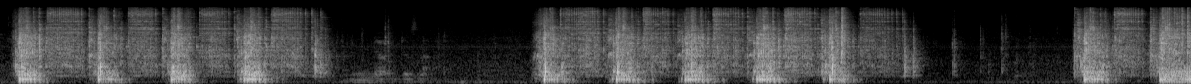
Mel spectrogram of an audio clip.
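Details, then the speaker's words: Poulan Pro chainsaw with cold-scored piston, after sanding the piston and reassembly; short revving bursts that rise then sag and die, can't hold high rpm, no power. Diagnosed bad coil plus scored piston. "it is a combination of bad coil and bad piston so you can replace it"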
